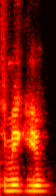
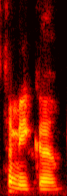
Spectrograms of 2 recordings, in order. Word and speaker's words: Tamika: Did I say it right, Tamikia? No, it's Tamika.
